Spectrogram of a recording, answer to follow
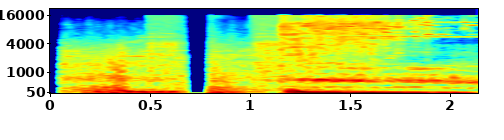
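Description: Intro sting sound effect: a glass-shatter crash with a deep boom about a second in, dying away slowly. Just before it, a short noisy burst cuts off abruptly.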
